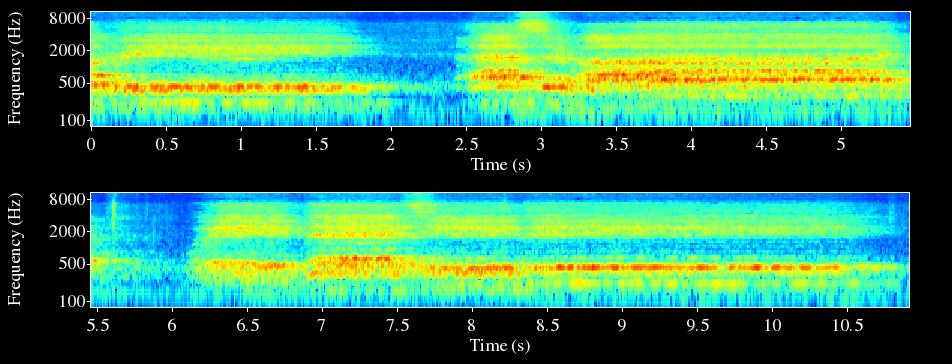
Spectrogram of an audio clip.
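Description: Large male choir singing sustained chords in long phrases, breaking off briefly about two seconds in and again about six seconds in.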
